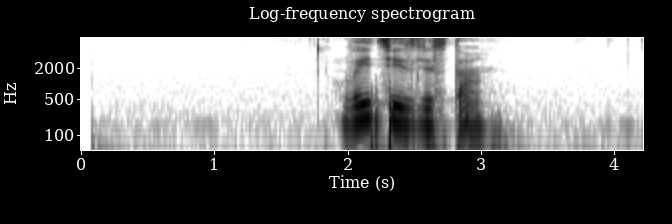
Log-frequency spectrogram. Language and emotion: Russian, neutral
